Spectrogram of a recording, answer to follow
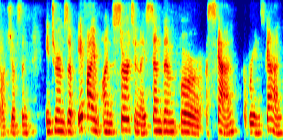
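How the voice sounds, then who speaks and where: Bright and sharp in tone, a woman's medium-pitched voice moves at a fairly slow pace. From Guyana. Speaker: therapist. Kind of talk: panel discussion.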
